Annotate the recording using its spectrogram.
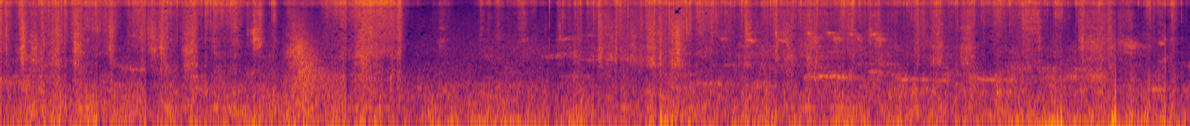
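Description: Loose gritty dirt trickles and patters down from the hands.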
